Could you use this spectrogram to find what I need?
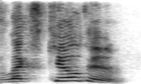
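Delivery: very high Lois voice; hammed-up, high-pitched blame; mock distraught accusation. Lois blaming Lex to Supergirl, hammed-up high distress.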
